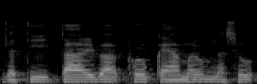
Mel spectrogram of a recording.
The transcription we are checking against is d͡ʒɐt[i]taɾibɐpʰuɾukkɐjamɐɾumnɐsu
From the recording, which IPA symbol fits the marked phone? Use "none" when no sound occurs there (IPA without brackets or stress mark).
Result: i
